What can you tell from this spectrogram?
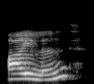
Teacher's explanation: notice that I don't pronounce the S. So island, the S is silent.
